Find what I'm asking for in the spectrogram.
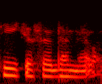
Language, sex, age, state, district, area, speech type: Hindi, female, 18-30, Rajasthan, Jaipur, urban, conversation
